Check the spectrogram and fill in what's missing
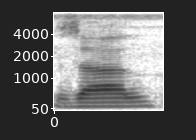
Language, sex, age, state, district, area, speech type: Assamese, male, 60+, Assam, Darrang, rural, spontaneous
